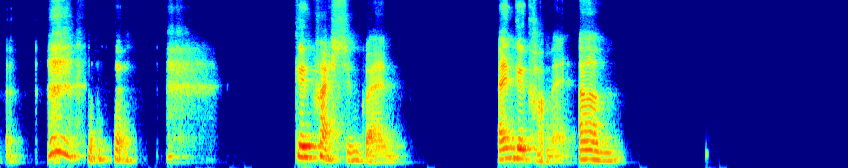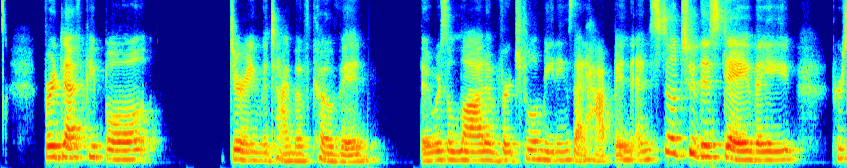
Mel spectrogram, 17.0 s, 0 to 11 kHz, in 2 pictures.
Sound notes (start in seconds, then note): 0.5 chuckles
